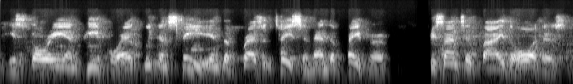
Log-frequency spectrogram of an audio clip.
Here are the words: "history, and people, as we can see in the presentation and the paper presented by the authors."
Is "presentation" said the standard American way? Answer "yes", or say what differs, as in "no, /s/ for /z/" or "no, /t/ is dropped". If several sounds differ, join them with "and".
yes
